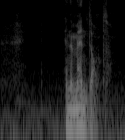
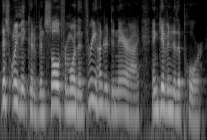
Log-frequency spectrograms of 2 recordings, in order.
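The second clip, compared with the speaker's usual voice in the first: louder and quick, driving through the passage; scripture reading; 5 semitones higher, 7 dB louder than usual. Acted. Preacher reading Mark fourteen to the church, loud and quick. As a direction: read the Gospel like a story unfolding.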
